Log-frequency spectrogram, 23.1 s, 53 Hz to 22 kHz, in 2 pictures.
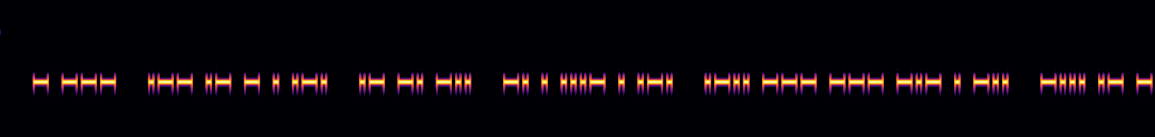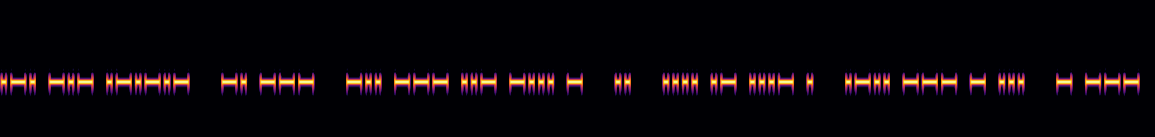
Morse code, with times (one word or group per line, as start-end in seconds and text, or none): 0.3-1.2 TO
1.5-3.3 WATER
3.6-4.7 AND
5.0-6.7 NEVER
7.1-10.1 LOOKED
10.4-13.4 BACK.
13.8-14.7 NO
15.0-17.4 DOUBT
17.7-17.9 I
18.2-19.7 HAVE
20.0-21.8 LOTS
22.1-22.9 TO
